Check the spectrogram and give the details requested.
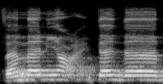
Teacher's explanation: Ain tengah tenggorokan, alif tenggorokan bawah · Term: Makhraj ainnya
